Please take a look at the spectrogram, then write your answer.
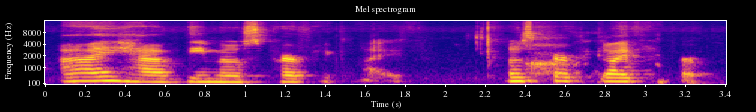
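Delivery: a private, blissful thought to yourself; quiet musing monologue; dreamy inner thought. Retold or imitated.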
